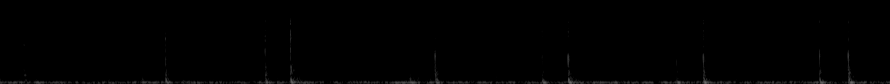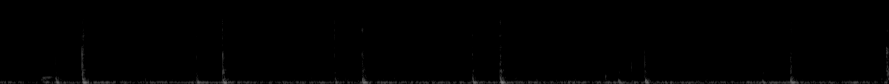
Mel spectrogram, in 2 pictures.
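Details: Percussion of a patient's back during a head-to-toe assessment: series of sharp finger taps, often in pairs, in a quiet room with low hum; resonant percussion note, normal.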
